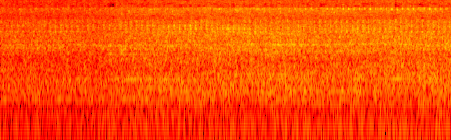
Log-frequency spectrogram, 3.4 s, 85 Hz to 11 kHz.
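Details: Mercedes CLA idling after a DIY oil change with Mobil 1 0W-40 and an OEM Mercedes filter. Even, settled idle with a steady hum and no knocking or rattle. No leaks were seen at the filter; the engine runs fine.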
